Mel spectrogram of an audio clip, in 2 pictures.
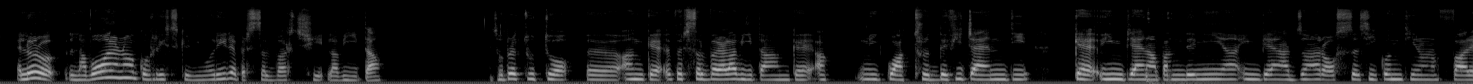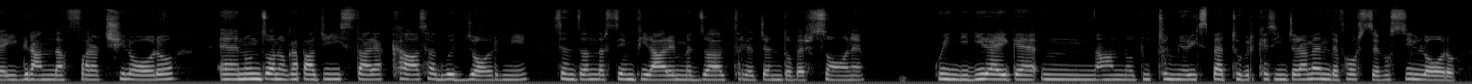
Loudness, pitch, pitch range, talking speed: -30 LUFS, 230 Hz, 215-235 Hz, 150 wpm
